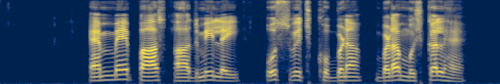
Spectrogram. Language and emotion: Punjabi, neutral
